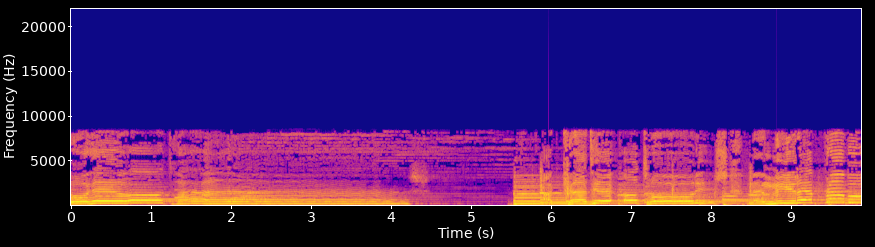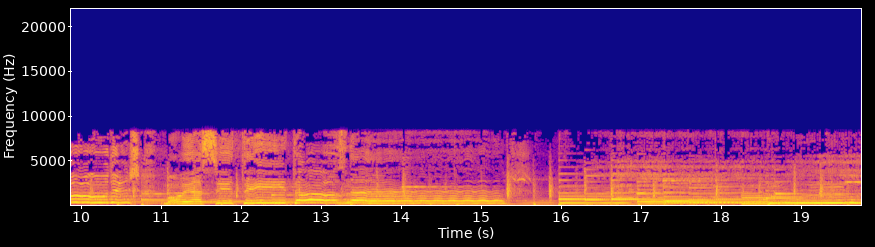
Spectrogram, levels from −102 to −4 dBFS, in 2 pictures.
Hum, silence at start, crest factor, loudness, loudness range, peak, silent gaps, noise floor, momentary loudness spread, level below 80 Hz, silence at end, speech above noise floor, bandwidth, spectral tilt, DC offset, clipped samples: none; 0 s; 12 dB; -12 LUFS; 7 LU; 0 dBFS; none; -48 dBFS; 10 LU; -36 dBFS; 0 s; 38 dB; 8.8 kHz; -4.5 dB/octave; under 0.1%; under 0.1%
